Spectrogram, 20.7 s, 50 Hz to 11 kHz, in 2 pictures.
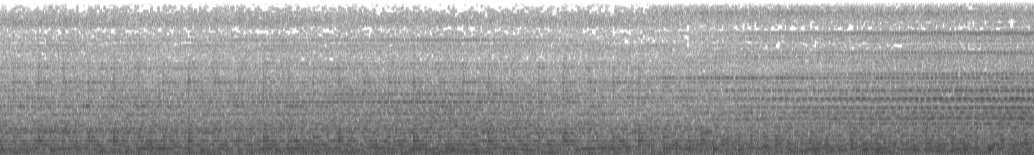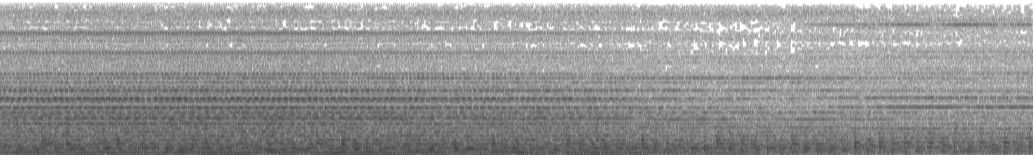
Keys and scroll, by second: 1.2 x, 2.6-3.4 typing, 5.9 z, 7.0 Escape.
